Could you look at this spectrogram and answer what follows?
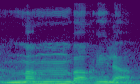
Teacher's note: نون ساکن کے بعد با آ جائے تو نون ساکن کو میم سے بدل کر غنہ اور اخفاء کے ساتھ پڑھیں گے، اس کو اقلاب کہتے ہیں۔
